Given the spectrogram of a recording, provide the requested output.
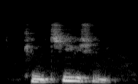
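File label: "contusion", British English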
